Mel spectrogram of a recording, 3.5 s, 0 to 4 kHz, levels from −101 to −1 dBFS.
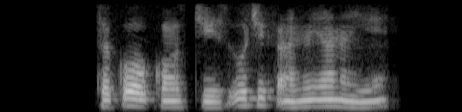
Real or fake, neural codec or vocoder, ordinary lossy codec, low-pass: real; none; AAC, 32 kbps; 3.6 kHz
